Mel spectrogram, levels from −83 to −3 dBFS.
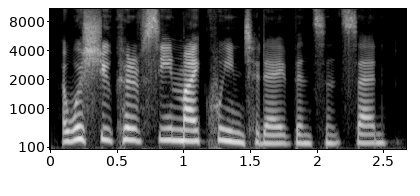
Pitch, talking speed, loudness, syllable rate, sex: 225 Hz, 245 wpm, -20 LUFS, 5.5 syllables/s, female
